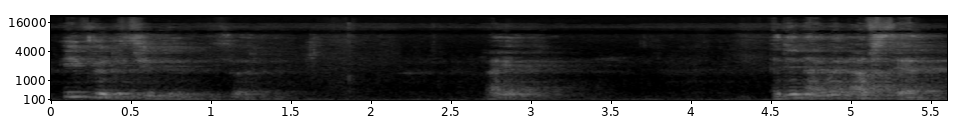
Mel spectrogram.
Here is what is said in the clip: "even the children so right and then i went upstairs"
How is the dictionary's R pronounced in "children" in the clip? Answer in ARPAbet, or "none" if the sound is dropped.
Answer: none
